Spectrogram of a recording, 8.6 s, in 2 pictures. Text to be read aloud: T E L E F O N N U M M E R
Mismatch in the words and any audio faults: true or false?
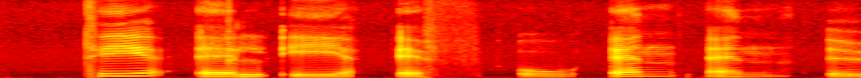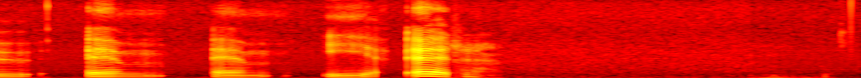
true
